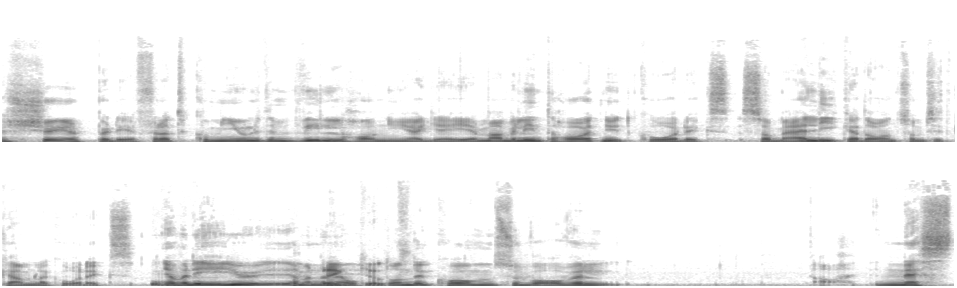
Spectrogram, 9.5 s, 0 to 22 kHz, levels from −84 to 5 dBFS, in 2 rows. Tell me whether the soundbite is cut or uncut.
cut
